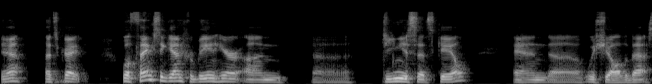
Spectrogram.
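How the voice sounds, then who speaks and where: Using an unremarkable speaking voice, a man with an American accent talks at a moderate pace and medium pitch, his intonation lively. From US Midwest. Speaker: podcast host. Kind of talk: interview.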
